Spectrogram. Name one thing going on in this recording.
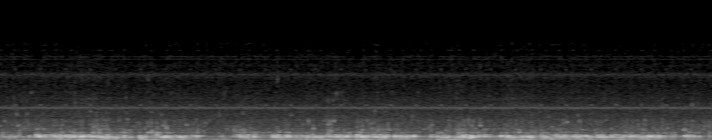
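Water churns and gurgles, heard muffled from underwater.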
